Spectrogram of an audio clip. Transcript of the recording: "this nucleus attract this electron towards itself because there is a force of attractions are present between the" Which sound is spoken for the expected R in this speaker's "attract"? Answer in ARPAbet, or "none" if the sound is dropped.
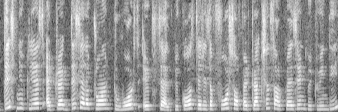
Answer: R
